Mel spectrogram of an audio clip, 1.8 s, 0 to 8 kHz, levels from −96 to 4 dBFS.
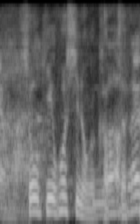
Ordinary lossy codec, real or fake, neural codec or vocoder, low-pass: none; fake; codec, 44.1 kHz, 7.8 kbps, DAC; 7.2 kHz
